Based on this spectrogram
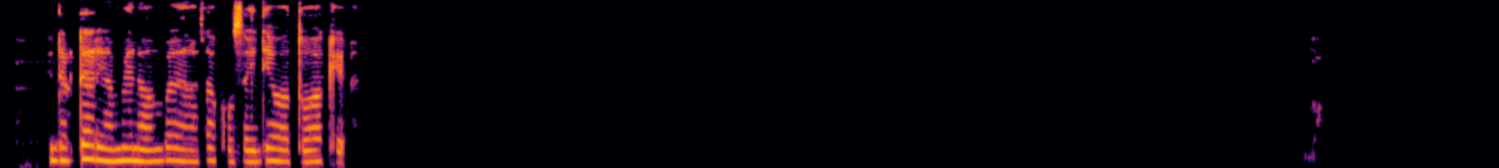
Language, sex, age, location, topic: Swahili, female, 25-35, Wajir, health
